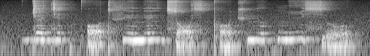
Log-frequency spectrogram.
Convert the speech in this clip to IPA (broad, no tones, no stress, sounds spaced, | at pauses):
ɟ ɛ dʲ ɛ k pʼ ɔ̰ t fʲ e nʲ ɛ lʲ d͡z ɔ̰ sʲ pʼ ɔ̰ t͡ʃ mʲ o k ŋ i sʲ o̰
